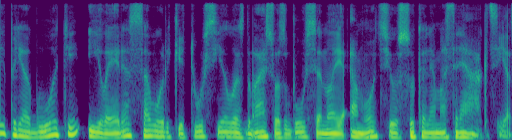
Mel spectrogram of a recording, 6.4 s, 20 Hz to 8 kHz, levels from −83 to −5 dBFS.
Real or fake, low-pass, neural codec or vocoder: fake; 7.2 kHz; codec, 16 kHz, 2 kbps, X-Codec, HuBERT features, trained on balanced general audio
